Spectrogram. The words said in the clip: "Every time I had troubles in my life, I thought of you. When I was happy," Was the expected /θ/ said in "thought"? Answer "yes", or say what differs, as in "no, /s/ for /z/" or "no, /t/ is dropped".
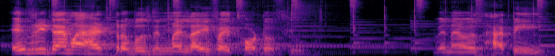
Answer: no, /t/ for /θ/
